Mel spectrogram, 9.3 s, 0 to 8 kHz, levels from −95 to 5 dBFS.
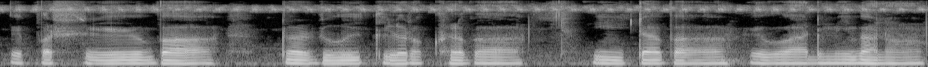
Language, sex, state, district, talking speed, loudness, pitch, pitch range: Bhojpuri, male, Uttar Pradesh, Gorakhpur, 85 wpm, -18 LUFS, 105 Hz, 105-110 Hz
